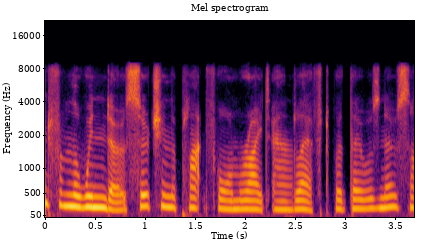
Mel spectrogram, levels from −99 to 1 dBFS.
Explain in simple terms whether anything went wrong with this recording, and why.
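Two kinds of glitch come up in this speech, both from the network.

At 1.69 to 1.73 s there is a short stall from a late packet. One piece of the call arrived late. The receiver held the last sound for about 20 ms while it waited. Nothing is lost, but that sound lasts a touch too long.

At 2.37 to 2.41 s and again at 2.45 to 2.49 s there is short concealed packet loss. Each time about 20 ms of the call never arrived. The receiver covered each gap by continuing the last sound before it. You hear two quick smears or wobbles close together.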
